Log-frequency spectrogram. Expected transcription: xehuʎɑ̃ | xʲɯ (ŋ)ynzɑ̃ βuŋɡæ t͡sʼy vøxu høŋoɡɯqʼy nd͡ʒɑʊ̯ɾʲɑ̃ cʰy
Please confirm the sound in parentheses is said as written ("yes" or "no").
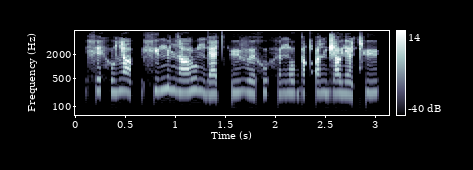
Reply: yes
